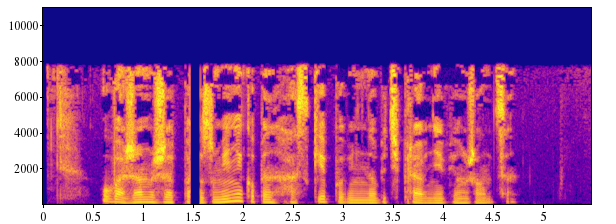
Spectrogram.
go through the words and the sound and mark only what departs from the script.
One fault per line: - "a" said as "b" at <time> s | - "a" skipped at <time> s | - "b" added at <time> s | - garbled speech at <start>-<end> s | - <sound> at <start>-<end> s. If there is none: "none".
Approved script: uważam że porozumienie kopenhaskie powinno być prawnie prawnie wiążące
- dropout at 1.5-1.6 s
- "prawnie" skipped at 4.0 s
